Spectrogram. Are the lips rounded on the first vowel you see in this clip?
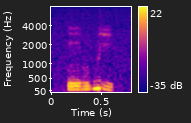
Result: yes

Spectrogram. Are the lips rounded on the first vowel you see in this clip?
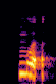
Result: yes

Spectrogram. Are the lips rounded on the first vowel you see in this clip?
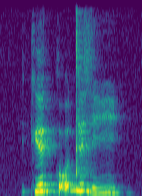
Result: no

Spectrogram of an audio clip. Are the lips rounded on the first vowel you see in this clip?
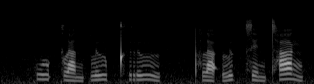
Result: yes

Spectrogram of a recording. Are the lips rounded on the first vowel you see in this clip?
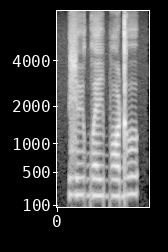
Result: yes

